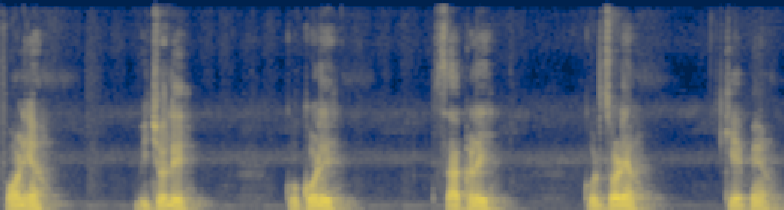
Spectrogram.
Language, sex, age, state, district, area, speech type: Goan Konkani, male, 30-45, Goa, Salcete, urban, spontaneous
